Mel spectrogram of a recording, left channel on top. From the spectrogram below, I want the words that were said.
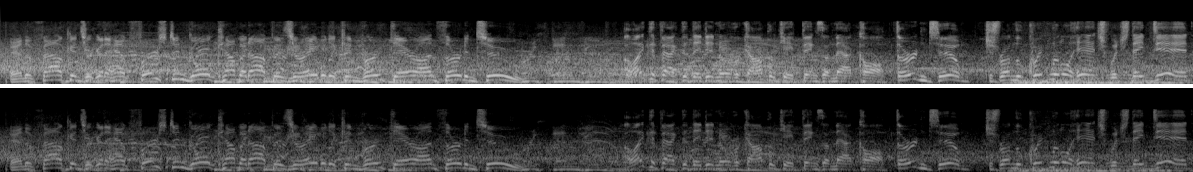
And the Falcons are going to have 1st and goal coming up as they're able to convert there on 3rd and 2. I like the fact that they didn't overcomplicate things on that call. 3rd and 2, just run the quick little hitch, which they did.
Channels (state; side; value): quieter; right; 14.1 dB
